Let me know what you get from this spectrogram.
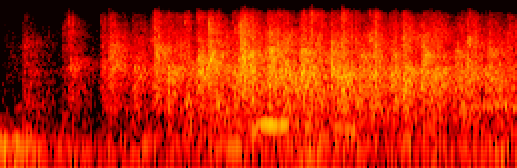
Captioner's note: applause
